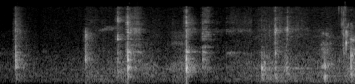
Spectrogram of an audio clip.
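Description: A spoon clinks against a bowl while hot puttu is mixed with sugar and grated coconut: scattered light taps and scrapes at an uneven rhythm, close and fairly quiet.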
